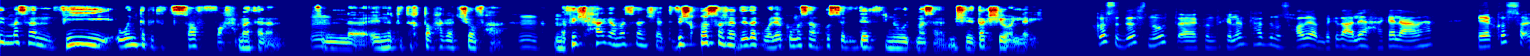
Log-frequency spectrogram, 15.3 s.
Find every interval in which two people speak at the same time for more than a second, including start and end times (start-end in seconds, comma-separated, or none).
none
